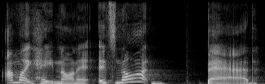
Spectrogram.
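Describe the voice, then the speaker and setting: A woman's voice: mid-range voice, sing-song, measured pace, vocal fry, pushed and bright. An American woman co-hosting a podcast, chatting casually in an informal, slangy way. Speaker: podcast co-host. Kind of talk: casual pop culture chat.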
